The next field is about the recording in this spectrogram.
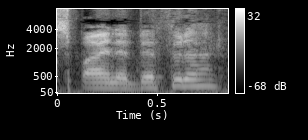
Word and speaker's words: spina bifida: It's pronounced spina bifida.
